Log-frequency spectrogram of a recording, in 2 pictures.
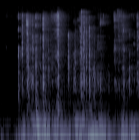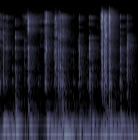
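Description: Long fingernails tap rapidly with both hands on the face of a printed cardboard candolier box lying flat. The result is a fast, dense patter of dry, clicky taps in uneven bursts, over a steady low hum.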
